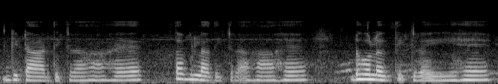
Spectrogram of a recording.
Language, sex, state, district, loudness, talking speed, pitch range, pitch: Hindi, female, Uttar Pradesh, Shamli, -17 LUFS, 145 wpm, 190-210 Hz, 200 Hz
